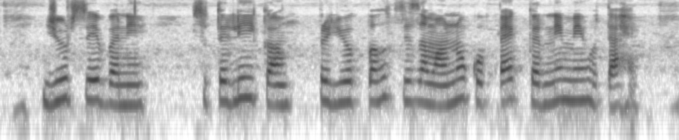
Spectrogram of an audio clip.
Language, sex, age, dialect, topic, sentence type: Hindi, female, 18-24, Kanauji Braj Bhasha, agriculture, statement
